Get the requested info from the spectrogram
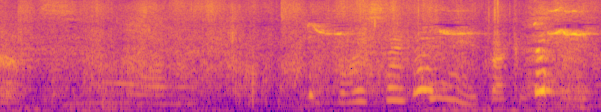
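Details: Dogo Argentino at a professional Italian breeding kennel, giving short high whimpering whines that rise and fall, two brief cries near the end, amid close Italian speech from people handling the dogs.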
